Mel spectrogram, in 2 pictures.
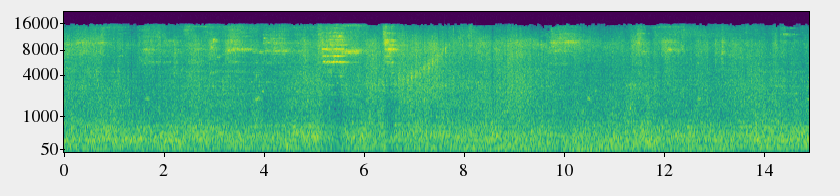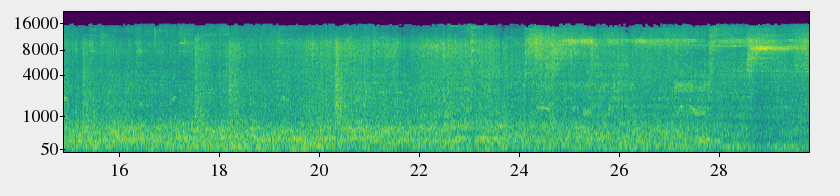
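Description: Freight train of autorack cars rolling steadily past at close range: a continuous rumble of steel wheels on rail with clacking over rail joints and a few brief high wheel squeals.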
